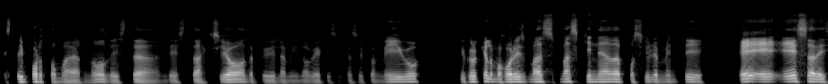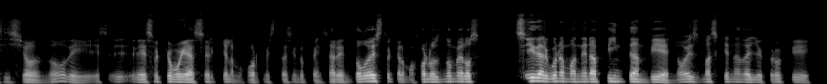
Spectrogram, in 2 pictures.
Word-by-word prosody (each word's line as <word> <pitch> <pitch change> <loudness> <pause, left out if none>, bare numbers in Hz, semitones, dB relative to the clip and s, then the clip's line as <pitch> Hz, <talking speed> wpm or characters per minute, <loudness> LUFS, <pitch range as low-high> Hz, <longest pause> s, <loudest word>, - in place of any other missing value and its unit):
estoy 120 - -2
por 115 +1 +1
tomar, 95 -2 -6
¿no? 110 +4 -2
De 95 - -7
esta 95 -1 -4
de 95 +1 -13
esta 95 +3 -7
acción 110 +4 +1
de 100 - -11
pedirle 95 0 -11
a - - -11
mi 95 0 -19
novia 95 0 -12
que 90 - -26
se 85 - -30
case 95 0 -22
conmigo. 115 +5 -3 0.4
Yo 115 - -9
creo 130 - +2
que - - -1
a - - +4
lo - - -1
mejor 120 +2 +5
es 115 - 0
más 120 0 0
más 125 0 -1
que 130 - -2
nada 120 0 +3
posiblemente 105 -1 -6 0.3
e - - +9 0.3
e 125 +2 +5
esa 135 -1 +5
decisión, 105 -2 -2
¿no? 130 +7 -7
De 100 -1 -8
es 100 - -17
eh 115 0 -14
eso 115 -1 -3
que - - -4
voy 120 -2 +2
a 115 - +7
hacer 110 +1 -9
que 125 - -10
a - - -5
lo 105 - -12
mejor 105 +3 -9
me - - -16
está 100 - -18
haciendo 105 0 -15
pensar 100 +3 -8
en 105 -1 -5
todo 130 +5 +4
esto, 145 +1 +2
que - - -6
a - - -5
lo - - -19
mejor 105 +4 -4
los 120 -2 -1
números, 130 0 -1 0.3
si 155 +1 +3
de 155 - +9
alguna 140 -1 +3
manera 125 0 +1
pintan 125 -3 0
bien, 110 -5 +1
¿no? 115 +5 -3
Es 120 -4 -4
más 120 0 -6
que 125 - -8
nada 115 0 -3
yo 110 -2 -6
creo 105 -2 -8
que, 110 -5 -9
110 Hz, 270 wpm, -24 LUFS, 100-120 Hz, 0.4 s, e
